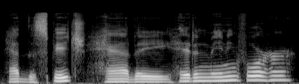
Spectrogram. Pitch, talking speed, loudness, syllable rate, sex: 150 Hz, 180 wpm, -15 LUFS, 3.9 syllables/s, male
